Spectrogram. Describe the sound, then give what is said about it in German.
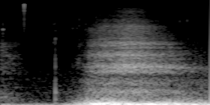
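One deep, airy breath during a Wim Hof breathing exercise, beginning after a short quiet lead-in and swelling into a loud, rushing breath that lasts to the end. “Und noch fünf Atemzüge ein, aus, ein, aus.”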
